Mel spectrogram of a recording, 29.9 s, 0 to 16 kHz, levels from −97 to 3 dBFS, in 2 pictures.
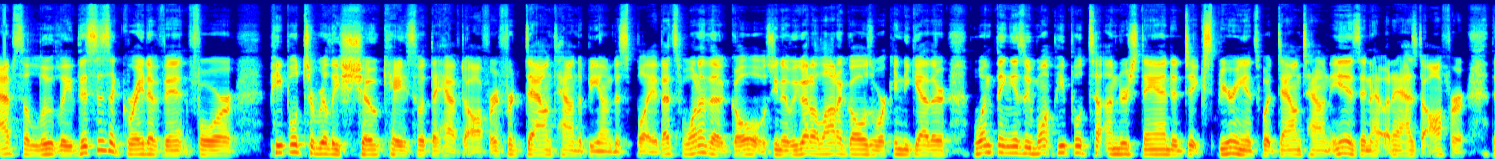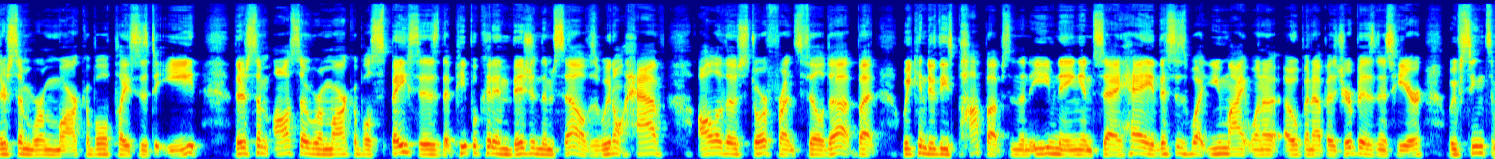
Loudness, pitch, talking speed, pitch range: -19 LUFS, 120 Hz, 225 wpm, 110-130 Hz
